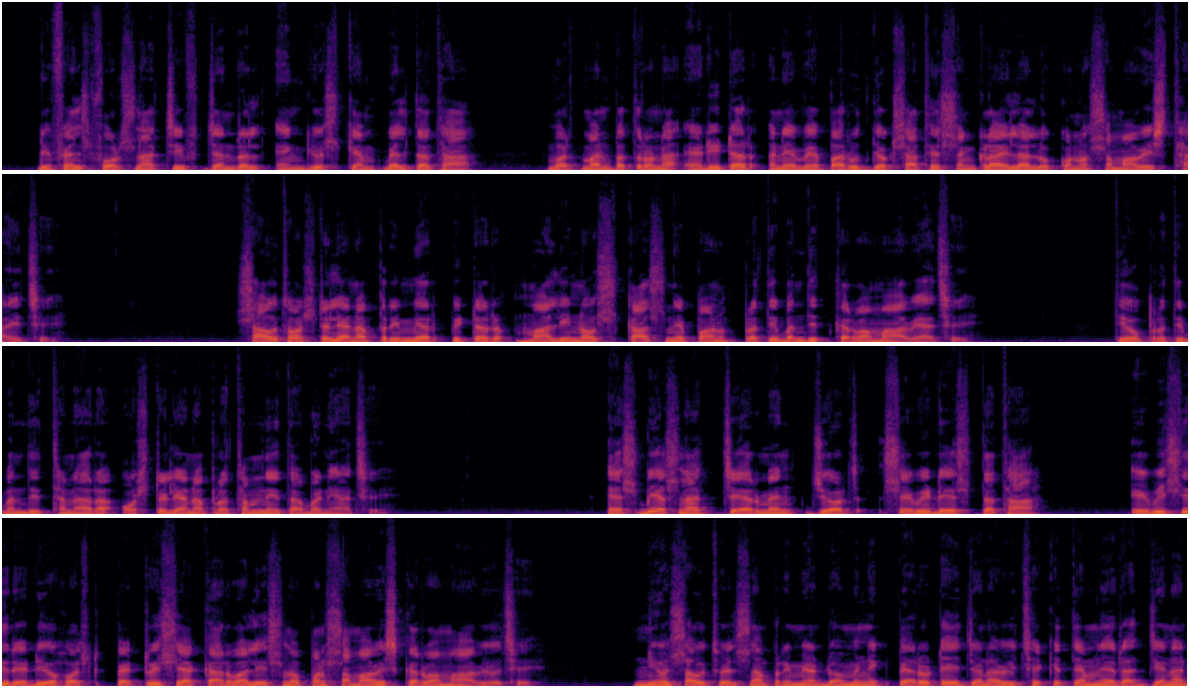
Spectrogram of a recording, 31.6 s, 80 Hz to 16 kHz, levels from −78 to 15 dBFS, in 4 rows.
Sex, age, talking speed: male, 60-79, 95 wpm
